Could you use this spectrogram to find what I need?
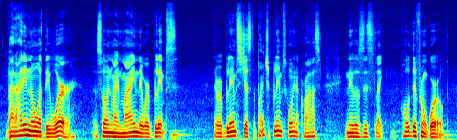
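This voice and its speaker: A man talks at a moderate pace and a medium pitch, his tone dark and mellow. His intonation stays fairly even, broken by long, frequent pauses. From northern Mexico, Ciudad Juarez area. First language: Spanish. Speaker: podcast co-host. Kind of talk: casual chat.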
